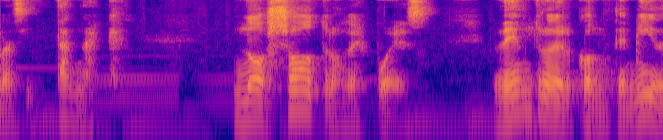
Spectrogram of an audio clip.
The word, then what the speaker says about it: Tanakh: Ellos pronunciaban así, Tanakh.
